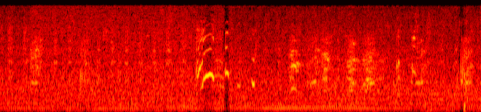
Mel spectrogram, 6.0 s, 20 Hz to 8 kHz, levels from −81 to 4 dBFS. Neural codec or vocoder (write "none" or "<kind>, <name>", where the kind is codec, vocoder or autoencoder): none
